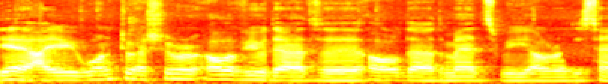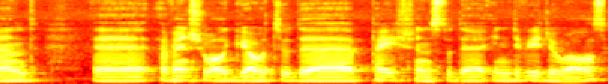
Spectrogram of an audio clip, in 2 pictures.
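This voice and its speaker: There is audible room echo as a man speaks in a Polish accent at a moderate pace. His pitch is fairly low and his intonation fairly even. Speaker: medical center executive. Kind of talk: interview. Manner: halting.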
